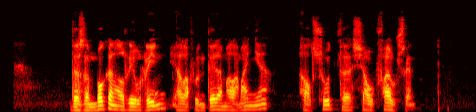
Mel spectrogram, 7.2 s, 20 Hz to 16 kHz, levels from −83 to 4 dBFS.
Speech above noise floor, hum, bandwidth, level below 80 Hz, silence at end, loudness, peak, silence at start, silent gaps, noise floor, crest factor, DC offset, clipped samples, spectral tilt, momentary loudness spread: 41 dB; none; 11 kHz; -62 dBFS; 0.95 s; -26 LUFS; -2 dBFS; 0.3 s; none; -66 dBFS; 24 dB; under 0.1%; under 0.1%; -5 dB/octave; 11 LU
